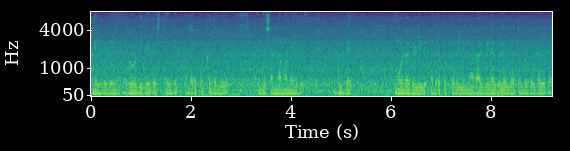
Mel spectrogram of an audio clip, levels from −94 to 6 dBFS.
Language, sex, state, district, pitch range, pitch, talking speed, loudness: Kannada, male, Karnataka, Chamarajanagar, 110-115 Hz, 115 Hz, 135 wpm, -15 LUFS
